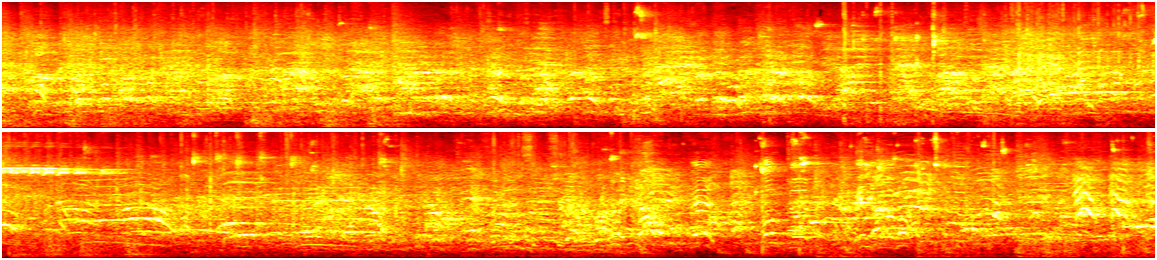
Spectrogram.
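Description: Basketball game sounds in a gym: a ball bouncing on the hardwood floor amid many overlapping voices shouting from players, benches and crowd, echoing in the large hall.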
